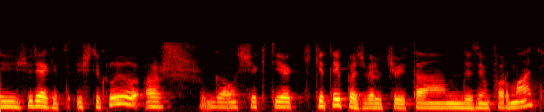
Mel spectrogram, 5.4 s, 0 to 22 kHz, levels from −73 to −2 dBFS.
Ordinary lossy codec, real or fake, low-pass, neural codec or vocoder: Opus, 16 kbps; real; 5.4 kHz; none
